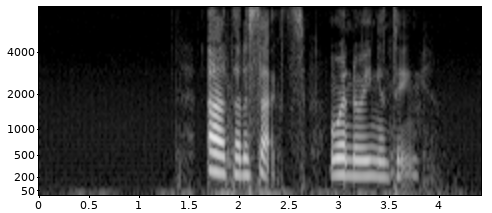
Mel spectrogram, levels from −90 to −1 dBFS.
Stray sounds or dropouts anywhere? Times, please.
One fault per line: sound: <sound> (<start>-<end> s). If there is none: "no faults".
no faults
